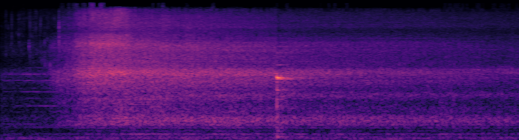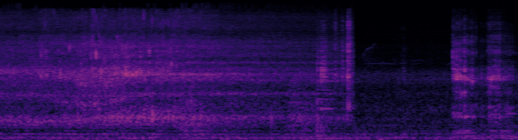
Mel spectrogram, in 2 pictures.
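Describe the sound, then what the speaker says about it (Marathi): Four cups of warm water poured into a pressure cooker holding dal and rice for khichdi: a continuous rushing pour that fades gradually, ending with a few light clinks of the vessel. "मी इथं चार वाटी पाणी कोमट करून घेतले आता ते पाणी ॲड करूया"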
